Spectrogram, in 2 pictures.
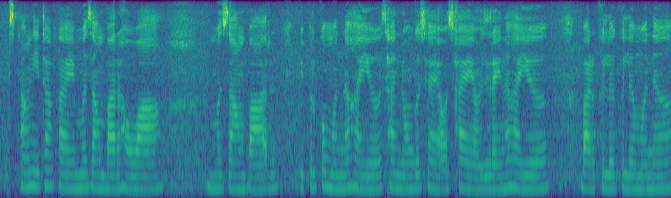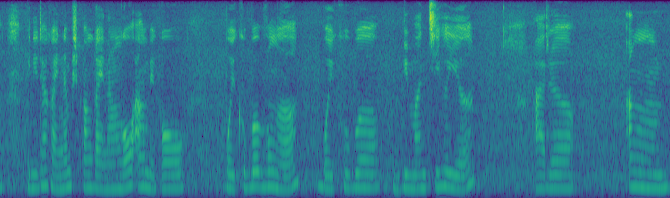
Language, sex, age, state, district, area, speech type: Bodo, female, 18-30, Assam, Kokrajhar, rural, spontaneous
